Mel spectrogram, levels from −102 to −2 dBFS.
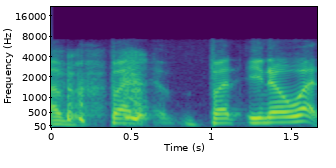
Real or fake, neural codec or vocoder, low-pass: real; none; 7.2 kHz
